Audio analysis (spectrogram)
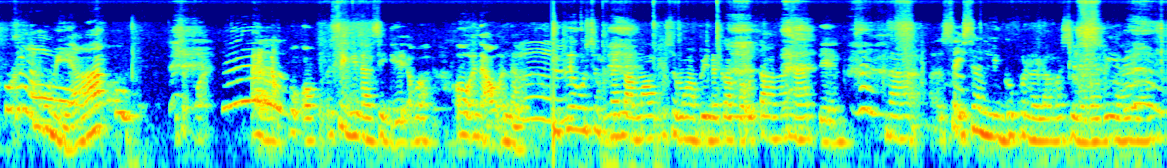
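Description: A woman's voice: medium pitch, expressive, normal speed, a crowd in the background, natural voice. A woman with a Filipino accent playing a meek, doting mother in a radio drama, pleading and stammering hesitantly. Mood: pleading, soothing. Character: meek, doting, struggling middle-aged mother. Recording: dull, distant camera mic, faint noise.

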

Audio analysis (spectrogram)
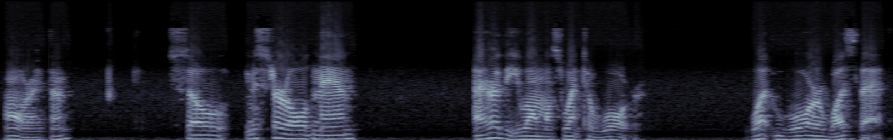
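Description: A man hosting a comedic podcast in a casual, deadpan and hesitant way, on a muffled recording. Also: deep voice, slow pace, long pauses. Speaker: podcast host. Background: music.

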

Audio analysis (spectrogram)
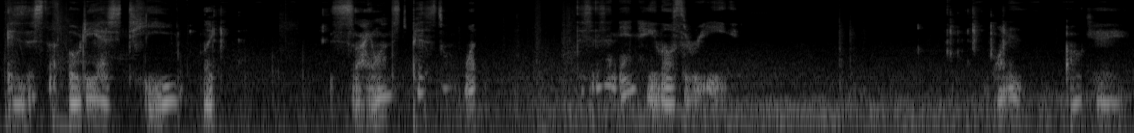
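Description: A man acting as a sleepy young werewolf boyfriend in an intimate audio roleplay. He mumbles in a slow, gravelly, husky voice full of fry. He is affectionate, self-deprecating and hesitant, chatting casually like a gamer at home. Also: medium pitch, heavily acted. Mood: mildly puzzled. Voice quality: breathy, husky, gravelly half-whisper. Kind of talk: intimate roleplay ASMR, murmured ad-lib gamer chat.

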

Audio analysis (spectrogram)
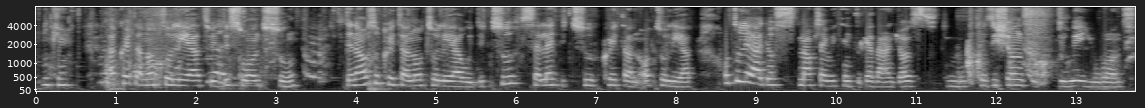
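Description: A woman's voice: mid-range voice, expressive, moderate pace, darkish tone, a little hiss or hum, rough recording. A woman giving a screen-recorded design tutorial, thinking aloud step by step as she works.

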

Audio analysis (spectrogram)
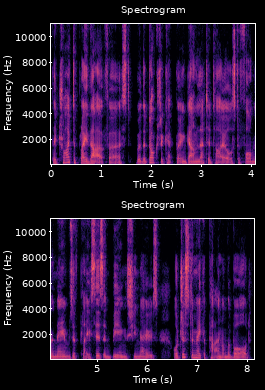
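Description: A man with a medium-pitched voice reads scripted fiction aloud. He is the narrator of an audio story. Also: lively intonation, normal speed, hardly any pauses.

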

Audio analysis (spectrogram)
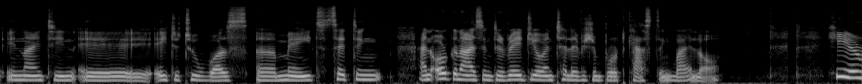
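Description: Female professor, Turkish accent, formal radio lecture style, smooth clean tone, close dry sound. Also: medium pitch, no room sound. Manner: formal, academic. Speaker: professor, guest expert. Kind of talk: prepared lecture-like radio interview.

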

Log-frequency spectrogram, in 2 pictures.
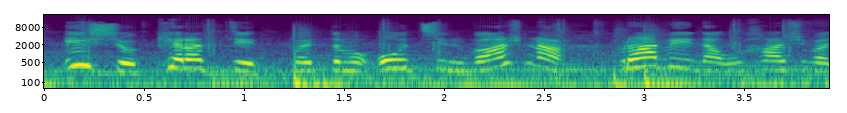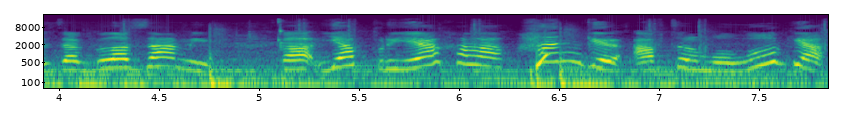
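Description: High-voiced Korean woman vlogging in Russian. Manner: chatty, playful, expressive. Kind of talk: casual vlog narration. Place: hospital hallways and exam rooms, indoors. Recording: background music and crowd chatter.

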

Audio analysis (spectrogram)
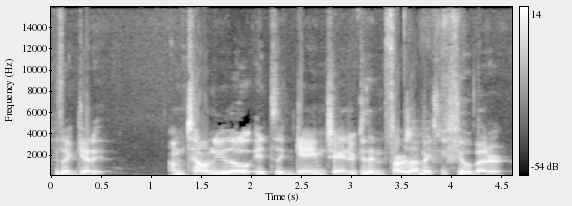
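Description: Casting note: young man, low voice, quick and emphatic, casual podcast co-host. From Egypt. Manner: rapid, emphatic, fillers like "you know what I mean". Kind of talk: casual chat.

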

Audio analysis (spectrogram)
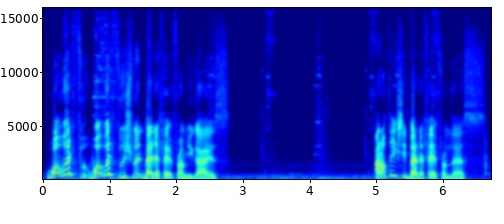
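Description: Girl streamer woman, bright kinda high voice, chatty n playful w chat, bit of game music behind. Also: a little slow. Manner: animated, playful, chatty, addresses viewers as gamers and guys. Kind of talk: casual livestream chat over gameplay.

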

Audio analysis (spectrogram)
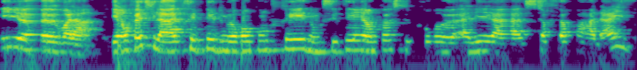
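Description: A woman's voice: medium pitch, moderate pace. A young woman speaking casually as a guest over a video call, hesitant, with many fillers and restarts. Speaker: interview guest. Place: small room indoors. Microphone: laptop webcam mic on video call. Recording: roomy, dull lo-fi call audio with faint music.

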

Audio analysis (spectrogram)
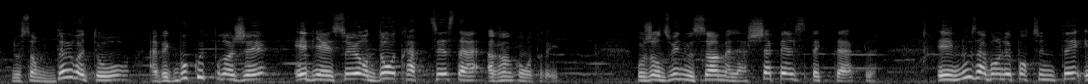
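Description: A woman in her fifties with a Quebec French accent presents and interviews as a host. Her voice is mellow and relaxed, at a medium pitch. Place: empty small theatre hall, indoors.

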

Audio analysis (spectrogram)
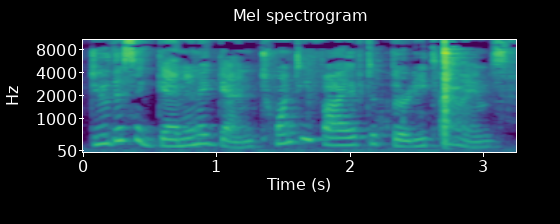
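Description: A woman's voice: on the high side, very animated, normal speed, background noise. A woman in her thirties reads a picture book aloud to young children, instructing them and adding casual asides as she demonstrates. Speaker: children's read-aloud host. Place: small wood-panelled room indoors.

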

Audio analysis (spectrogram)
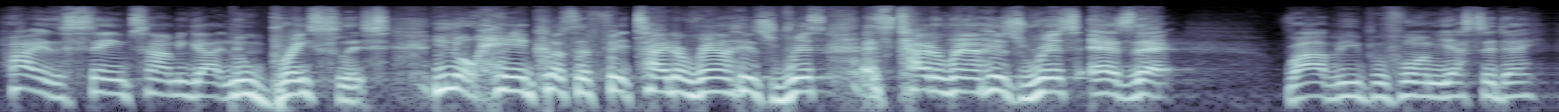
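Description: Male spoken-word poet, thirties, high-pitched voice, emphatic and rhythmic stage delivery with dramatic pauses. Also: a bit bright. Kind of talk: theatrical spoken-word poetry monologue. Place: live stage in a plain hall before a small seated audience.

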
